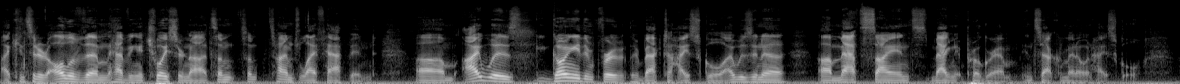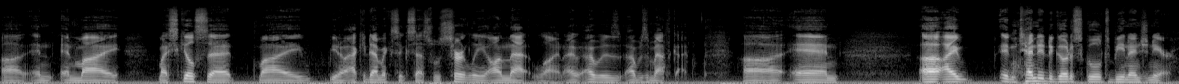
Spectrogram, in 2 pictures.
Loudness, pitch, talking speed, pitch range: -21 LUFS, 95 Hz, 195 wpm, 80-105 Hz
